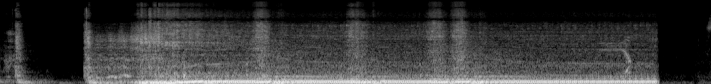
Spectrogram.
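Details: Abandoned 1961 Cadillac V8 being revived with a makeshift fuel system and newly working choke: brief cranking, then catches into a deep, slightly uneven rumble before shutting off; slow to fire, cause not pinned down.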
